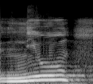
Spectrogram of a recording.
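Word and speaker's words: new: तो अगर ई के बाद डब्ल्यू रहे तो ई का उच्चारण यू के रूप में होगा। किसके रूप में? यू। जैसे न्यू, स्यू, ड्यू, फ्यू, ब्लू।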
